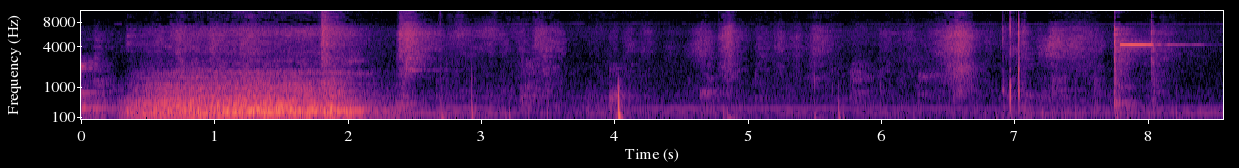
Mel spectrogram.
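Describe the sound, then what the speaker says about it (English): Doppler lift doors open at the second basement level of a Supervalu supermarket in Balbriggan: a loud, rushing slide of about two seconds, then quiet hum with a few faint clicks and knocks. "Doors opening."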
